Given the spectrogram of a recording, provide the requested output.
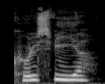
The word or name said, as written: kulsvier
